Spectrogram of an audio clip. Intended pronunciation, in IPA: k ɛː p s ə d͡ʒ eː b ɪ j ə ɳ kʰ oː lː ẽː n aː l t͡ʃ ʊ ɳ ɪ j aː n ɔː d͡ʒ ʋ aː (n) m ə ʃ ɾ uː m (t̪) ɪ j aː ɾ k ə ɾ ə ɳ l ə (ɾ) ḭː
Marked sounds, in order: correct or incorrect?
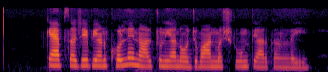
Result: correct, correct, incorrect: none

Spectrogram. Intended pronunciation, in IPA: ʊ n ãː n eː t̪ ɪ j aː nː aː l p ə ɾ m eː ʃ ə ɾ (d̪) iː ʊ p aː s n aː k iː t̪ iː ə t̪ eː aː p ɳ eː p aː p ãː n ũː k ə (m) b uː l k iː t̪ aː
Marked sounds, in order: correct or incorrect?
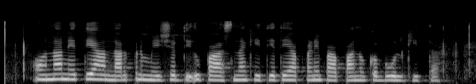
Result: correct, incorrect: none

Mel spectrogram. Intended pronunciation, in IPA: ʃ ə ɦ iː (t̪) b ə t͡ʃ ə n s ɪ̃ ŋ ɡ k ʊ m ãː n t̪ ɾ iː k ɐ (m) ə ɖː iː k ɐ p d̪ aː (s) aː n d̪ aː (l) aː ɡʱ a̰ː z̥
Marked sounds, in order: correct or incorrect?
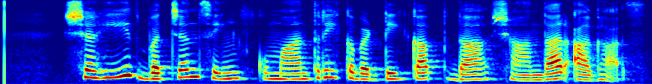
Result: incorrect: d̪, incorrect: b, incorrect: ʃ, incorrect: ɾ

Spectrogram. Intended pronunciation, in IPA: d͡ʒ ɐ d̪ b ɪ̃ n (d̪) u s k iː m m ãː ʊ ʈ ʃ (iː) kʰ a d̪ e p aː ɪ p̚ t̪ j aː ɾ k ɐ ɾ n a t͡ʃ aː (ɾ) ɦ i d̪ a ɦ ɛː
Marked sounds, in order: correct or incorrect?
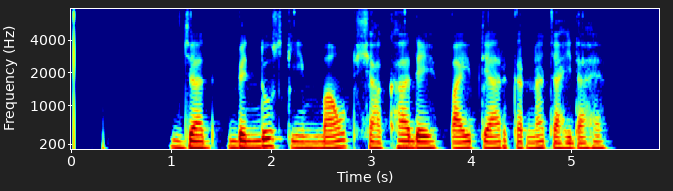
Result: correct, incorrect: aː, incorrect: none

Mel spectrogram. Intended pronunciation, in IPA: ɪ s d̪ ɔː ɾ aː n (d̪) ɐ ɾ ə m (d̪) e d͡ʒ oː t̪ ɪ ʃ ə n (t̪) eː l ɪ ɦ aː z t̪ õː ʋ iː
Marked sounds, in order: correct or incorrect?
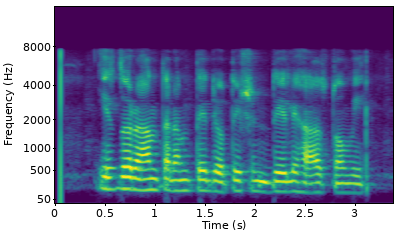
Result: incorrect: t̪, incorrect: t̪, incorrect: d̪

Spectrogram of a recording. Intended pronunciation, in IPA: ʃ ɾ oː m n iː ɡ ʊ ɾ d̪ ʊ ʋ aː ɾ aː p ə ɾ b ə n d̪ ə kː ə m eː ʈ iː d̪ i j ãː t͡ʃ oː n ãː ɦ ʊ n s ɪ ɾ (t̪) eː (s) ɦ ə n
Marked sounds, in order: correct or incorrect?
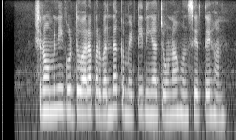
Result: correct, incorrect: none

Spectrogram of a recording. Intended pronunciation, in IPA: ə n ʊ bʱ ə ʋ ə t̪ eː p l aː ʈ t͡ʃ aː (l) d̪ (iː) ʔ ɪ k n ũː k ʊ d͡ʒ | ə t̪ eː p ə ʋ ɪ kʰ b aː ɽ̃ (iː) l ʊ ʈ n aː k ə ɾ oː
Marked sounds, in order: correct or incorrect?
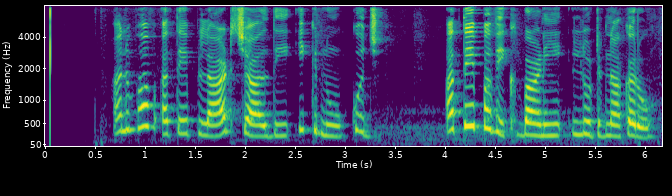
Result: correct, correct, correct

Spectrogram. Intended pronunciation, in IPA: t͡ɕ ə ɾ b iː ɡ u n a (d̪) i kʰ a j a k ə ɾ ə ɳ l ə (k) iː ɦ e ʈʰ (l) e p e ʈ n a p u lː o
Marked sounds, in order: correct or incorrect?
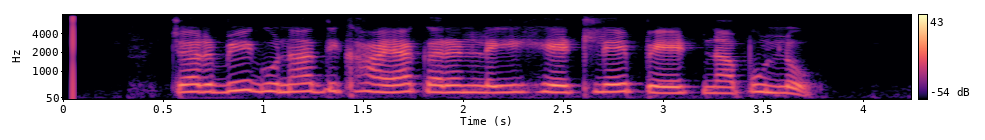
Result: correct, incorrect: none, correct

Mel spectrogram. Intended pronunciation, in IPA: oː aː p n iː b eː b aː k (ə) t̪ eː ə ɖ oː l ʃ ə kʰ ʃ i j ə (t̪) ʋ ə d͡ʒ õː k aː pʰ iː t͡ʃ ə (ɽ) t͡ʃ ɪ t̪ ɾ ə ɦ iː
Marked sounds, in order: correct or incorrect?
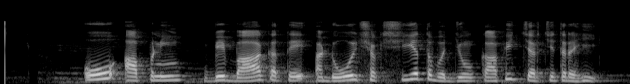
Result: correct, correct, incorrect: ɾ

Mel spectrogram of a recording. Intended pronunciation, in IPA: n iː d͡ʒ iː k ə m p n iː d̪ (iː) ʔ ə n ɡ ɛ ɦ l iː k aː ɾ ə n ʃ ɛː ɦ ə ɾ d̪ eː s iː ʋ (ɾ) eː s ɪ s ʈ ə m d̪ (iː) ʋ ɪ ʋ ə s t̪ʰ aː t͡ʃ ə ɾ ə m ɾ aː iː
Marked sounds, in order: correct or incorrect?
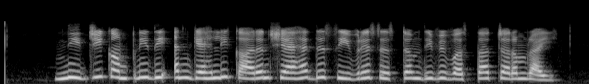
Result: correct, correct, correct

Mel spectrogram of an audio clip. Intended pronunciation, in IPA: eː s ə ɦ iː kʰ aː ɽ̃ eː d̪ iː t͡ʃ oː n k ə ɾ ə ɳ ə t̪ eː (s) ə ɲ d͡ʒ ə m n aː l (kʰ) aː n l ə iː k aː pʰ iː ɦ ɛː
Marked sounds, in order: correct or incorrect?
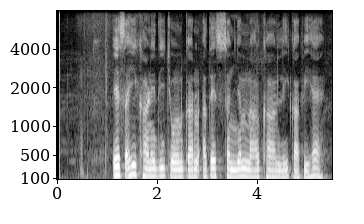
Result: correct, correct

